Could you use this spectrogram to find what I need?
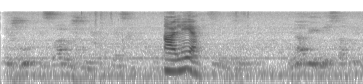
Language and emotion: Russian, neutral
